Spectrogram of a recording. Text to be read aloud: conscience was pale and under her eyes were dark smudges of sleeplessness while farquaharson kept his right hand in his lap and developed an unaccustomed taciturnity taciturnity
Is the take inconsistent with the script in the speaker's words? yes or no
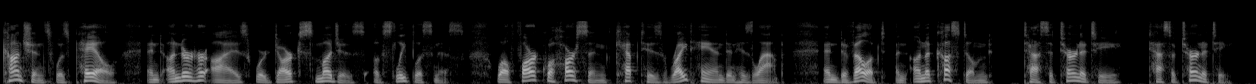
no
